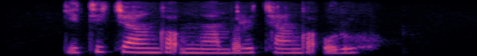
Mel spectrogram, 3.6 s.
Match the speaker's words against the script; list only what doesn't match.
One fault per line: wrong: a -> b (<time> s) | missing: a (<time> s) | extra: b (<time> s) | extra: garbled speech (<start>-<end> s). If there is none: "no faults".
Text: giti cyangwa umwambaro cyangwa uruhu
no faults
